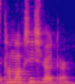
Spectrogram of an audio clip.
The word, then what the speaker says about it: Kamakshi Shirodkar: My full name is Kamakshi Shirodkar, but so many people had trouble pronouncing it, I had to shorten it to Kamu.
